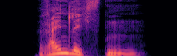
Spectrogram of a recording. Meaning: 1. superlative degree of reinlich 2. inflection of reinlich: strong genitive masculine/neuter singular superlative degree
- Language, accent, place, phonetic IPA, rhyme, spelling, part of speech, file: German, Germany, Berlin, [ˈʁaɪ̯nlɪçstn̩], -aɪ̯nlɪçstn̩, reinlichsten, adjective, De-reinlichsten.ogg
